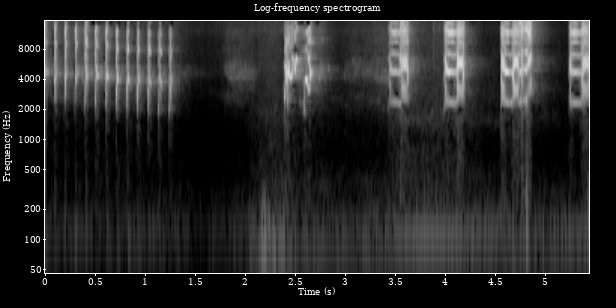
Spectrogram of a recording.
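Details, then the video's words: Lovebird ngekek, sung to provoke rivals and prepare fighting birds: fast chattering trill, a pause, then loud harsh screechy bursts at irregular intervals. "SUARA LOVEBIRD NGEKEK MEMANCING LAWAN BUNYI BURUNG BAHAN FIGHTER CEPAT RESPON"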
